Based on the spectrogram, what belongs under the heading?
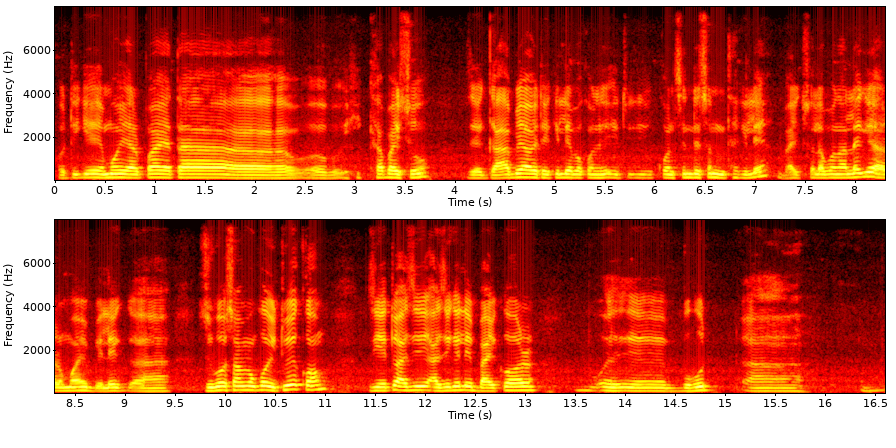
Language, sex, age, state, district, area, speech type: Assamese, male, 30-45, Assam, Kamrup Metropolitan, urban, spontaneous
